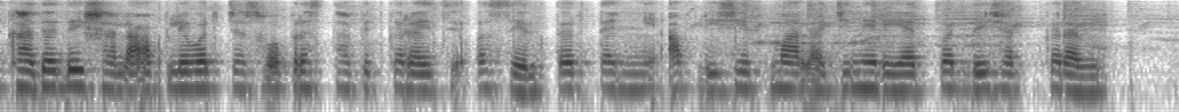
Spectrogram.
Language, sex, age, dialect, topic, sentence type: Marathi, female, 25-30, Standard Marathi, agriculture, statement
